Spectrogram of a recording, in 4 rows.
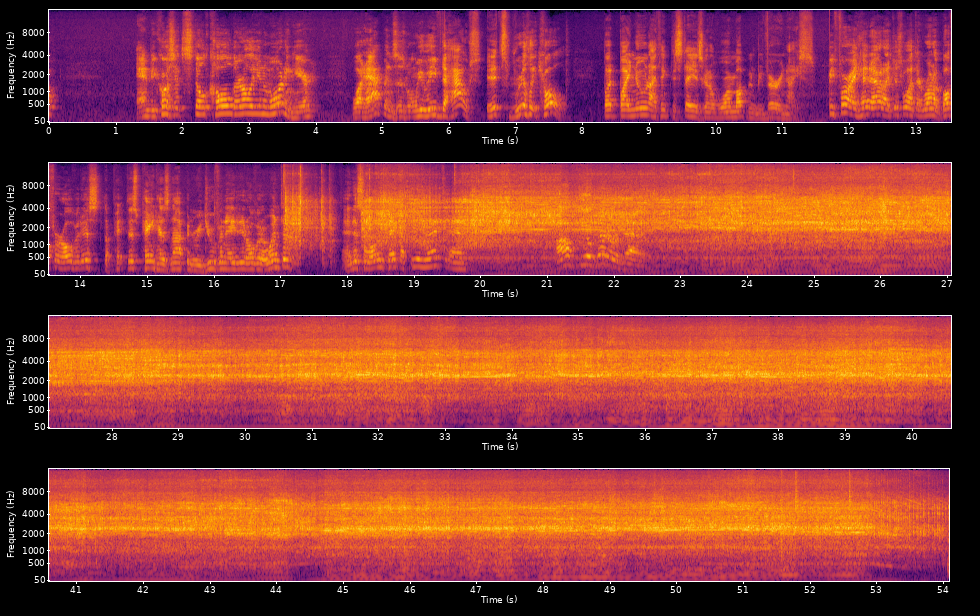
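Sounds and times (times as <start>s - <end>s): electric polishing buffer whining: 17.0s - 54.0s.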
